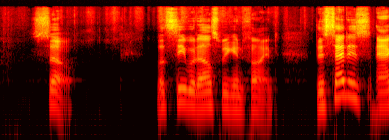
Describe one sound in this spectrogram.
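Playing cards slide against each other in the hands.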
